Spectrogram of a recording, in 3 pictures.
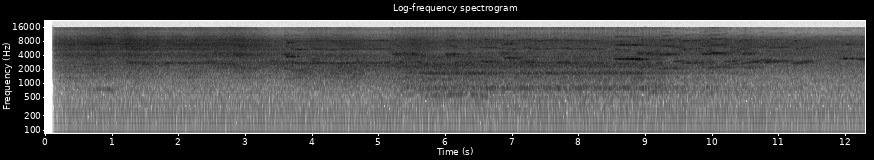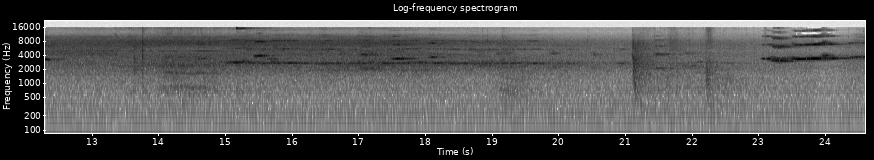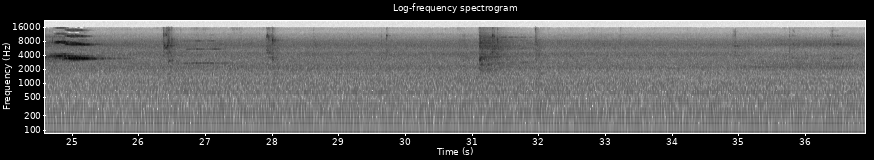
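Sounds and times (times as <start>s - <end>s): metallic squeals and screeches: 1.2s - 12.6s, 13.9s - 25.8s, 26.4s - 28.1s.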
